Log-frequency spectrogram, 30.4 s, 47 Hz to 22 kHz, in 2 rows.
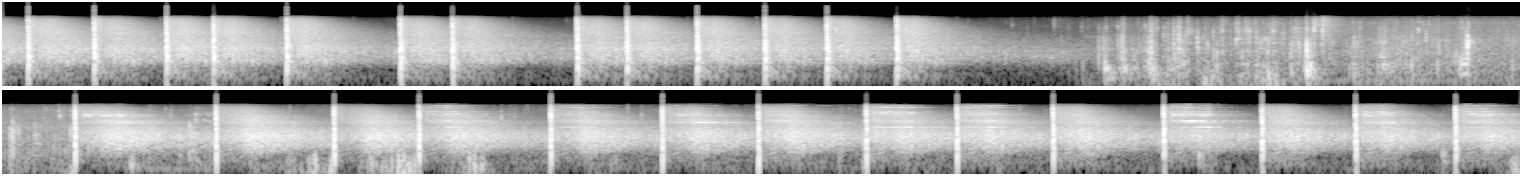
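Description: Rifle shots at a brisk pace, each echoing off through the woods, for the first nine seconds. Then several seconds without shooting, with only small clicks and handling noises. From about sixteen seconds in, a steady string of handgun shots about one every 0.7 s, many followed by the metallic ring of steel targets being hit.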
